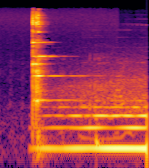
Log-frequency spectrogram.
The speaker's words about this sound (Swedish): Skål. Klir, klir. Oj, nej. Dåligt klir. Kan du få till bättre klir?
